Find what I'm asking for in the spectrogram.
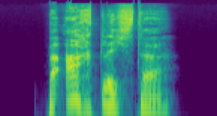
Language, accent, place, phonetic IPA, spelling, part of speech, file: German, Germany, Berlin, [bəˈʔaxtlɪçstə], beachtlichste, adjective, De-beachtlichste.ogg
- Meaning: inflection of beachtlich: 1. strong/mixed nominative/accusative feminine singular superlative degree 2. strong nominative/accusative plural superlative degree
